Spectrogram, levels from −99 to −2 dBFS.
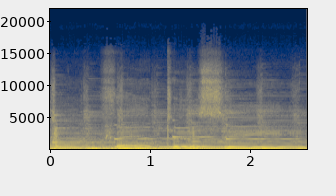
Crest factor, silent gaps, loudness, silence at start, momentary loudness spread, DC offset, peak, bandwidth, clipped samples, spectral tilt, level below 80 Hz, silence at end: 10 dB; none; -14 LUFS; 0 s; 4 LU; under 0.1%; -2 dBFS; 14 kHz; under 0.1%; -6.5 dB/octave; -30 dBFS; 0 s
